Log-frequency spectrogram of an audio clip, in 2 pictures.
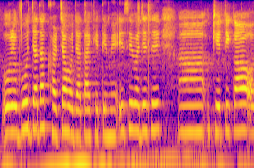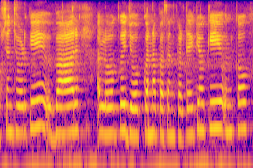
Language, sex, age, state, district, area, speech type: Hindi, female, 18-30, Madhya Pradesh, Ujjain, rural, spontaneous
